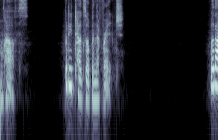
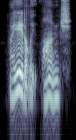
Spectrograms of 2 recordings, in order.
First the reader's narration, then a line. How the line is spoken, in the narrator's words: grumbles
